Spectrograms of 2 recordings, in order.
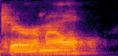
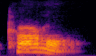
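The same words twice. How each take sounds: First: The word is said with three syllables. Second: The word is said with two syllables. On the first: "I am absolutely using the three-syllable pronunciation of caramel" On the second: "like it's in Indiana"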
